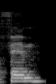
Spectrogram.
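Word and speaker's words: PFIM: Um so from these these four traits, we built the paleo food web inference model or the fim silent p um for short.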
